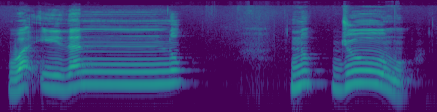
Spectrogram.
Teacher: С огласовки фатха уходим на удвоенный нун. Удержание в размере двух огласовок, назализации.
